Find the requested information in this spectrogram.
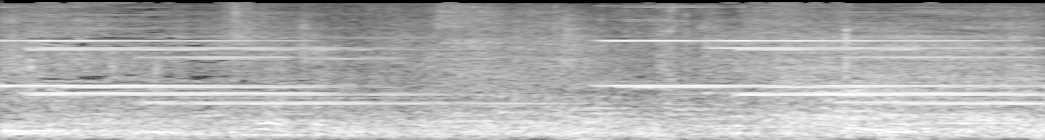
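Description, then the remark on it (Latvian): A steady electric bell rings continuously for several seconds in a parliament to call members to a vote, a sustained metallic tone over a low murmur, with faint voices in the background. “Paldies, lūdzu zvanu.”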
